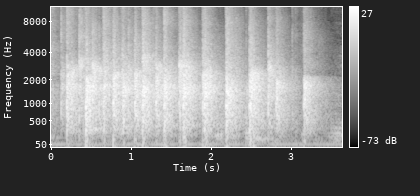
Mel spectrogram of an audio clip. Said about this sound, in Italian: Applausi.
